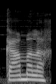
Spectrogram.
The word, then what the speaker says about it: Kamala: De mare índia, pare jamaicà, va haver d'explicar moltes vegades que el nom es pronunciava Kamala, que l'Índia és un nom molt comú i que vol dir flor de lotus.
